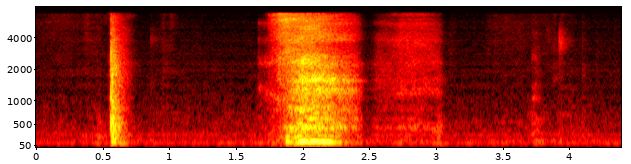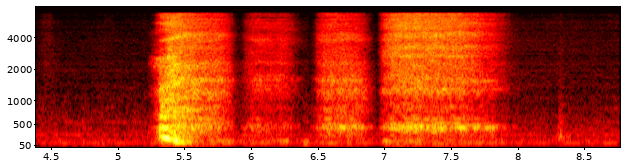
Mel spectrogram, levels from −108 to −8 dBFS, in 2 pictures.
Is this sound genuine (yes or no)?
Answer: no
